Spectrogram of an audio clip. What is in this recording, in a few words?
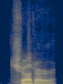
"chuddar", American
